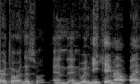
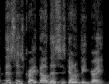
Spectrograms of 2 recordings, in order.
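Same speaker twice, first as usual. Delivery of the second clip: delighted league official; 9 semitones higher than usual. Retold or imitated. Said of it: "the league calls me on Monday and says".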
